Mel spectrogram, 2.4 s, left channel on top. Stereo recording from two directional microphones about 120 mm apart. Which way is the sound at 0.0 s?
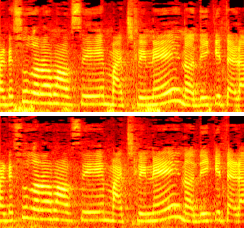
25° left (ahead or behind).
